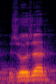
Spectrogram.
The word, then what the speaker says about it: Djoser: English में इस बादशाह का नाम लिखते वक्त पहले डी भी लिखा जाता है लेकिन डी साइलेंट है, इसीलिए तमाम लोग इसे किंग जोज़र बोलते हैं।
